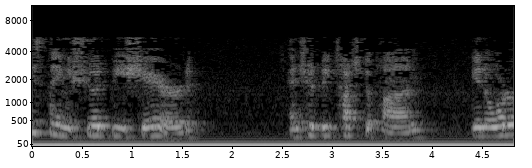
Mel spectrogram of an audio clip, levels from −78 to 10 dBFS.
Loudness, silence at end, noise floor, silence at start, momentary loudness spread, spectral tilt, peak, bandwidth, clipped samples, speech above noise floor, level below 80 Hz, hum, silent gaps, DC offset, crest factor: -29 LUFS; 0 s; -56 dBFS; 0 s; 12 LU; -9 dB/octave; -10 dBFS; 5.8 kHz; under 0.1%; 28 dB; -60 dBFS; none; none; 10%; 16 dB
